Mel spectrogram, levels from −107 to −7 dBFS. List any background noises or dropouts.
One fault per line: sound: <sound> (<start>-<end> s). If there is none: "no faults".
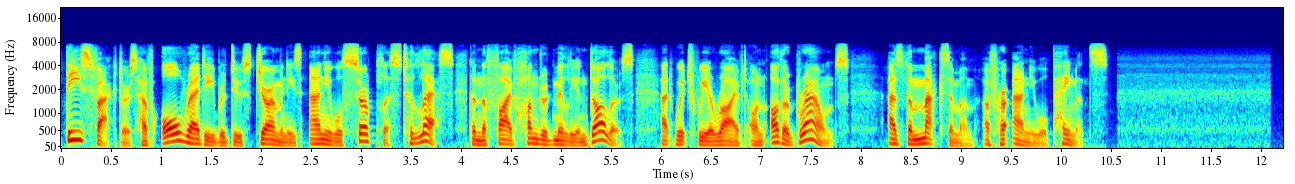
no faults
